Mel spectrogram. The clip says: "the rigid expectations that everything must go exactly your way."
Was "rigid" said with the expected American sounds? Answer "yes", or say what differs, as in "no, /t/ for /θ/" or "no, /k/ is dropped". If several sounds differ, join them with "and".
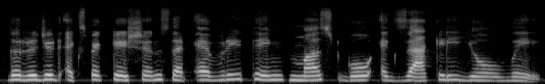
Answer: yes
